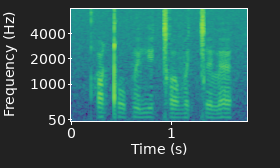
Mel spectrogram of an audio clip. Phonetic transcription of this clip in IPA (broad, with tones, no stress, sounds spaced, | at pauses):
qʰ u˨ ǃ o˨˩˦ p ẽ˨˩˦ nʲ ɛ˨˩˦ ǀ ʌ˨ v ɛ˨ ǀ e˨˩˦ l ɛ˨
